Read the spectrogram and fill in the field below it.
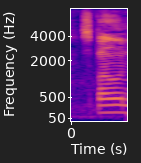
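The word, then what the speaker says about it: Spohn: pretty easy to find spoon is spelt s-p-o-h-n uh they had it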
